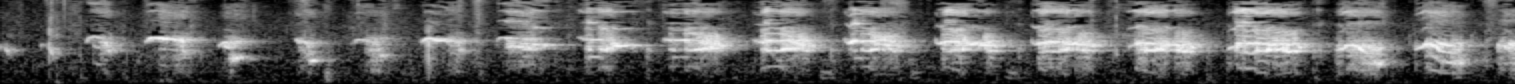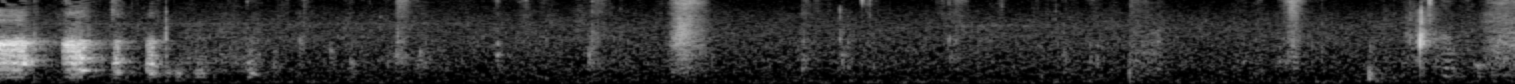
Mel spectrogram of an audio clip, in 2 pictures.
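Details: San'in Shiba puppies, three weeks old and just getting steadier on their legs, give high, squeaky cries. The cries repeat quickly and rhythmically, more than two per second, for about eight seconds. Soft clicks and shuffling follow in a quiet room.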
